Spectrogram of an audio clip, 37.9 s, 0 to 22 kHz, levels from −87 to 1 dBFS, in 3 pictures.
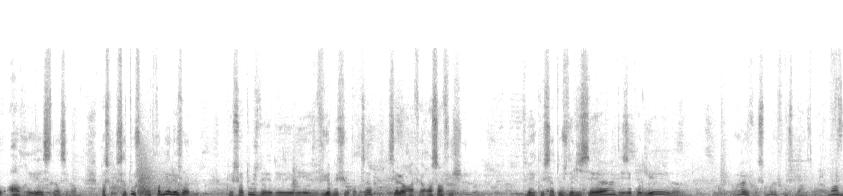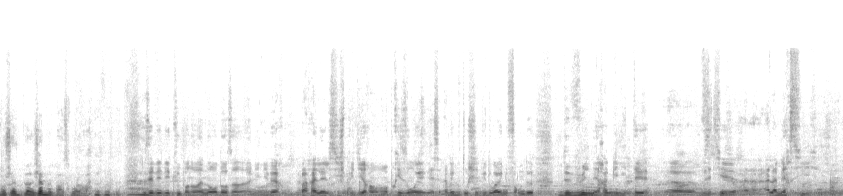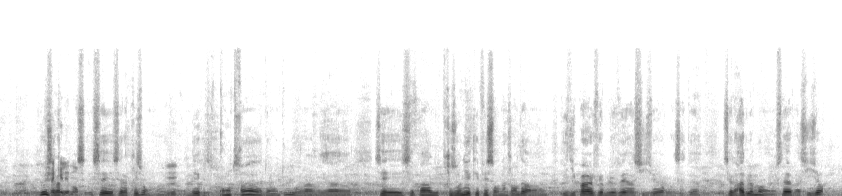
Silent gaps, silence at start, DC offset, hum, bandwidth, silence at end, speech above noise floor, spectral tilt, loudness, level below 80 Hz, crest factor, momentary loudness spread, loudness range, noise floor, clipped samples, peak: none; 0 s; under 0.1%; none; 15.5 kHz; 0 s; 21 dB; -7.5 dB/octave; -26 LUFS; -66 dBFS; 20 dB; 17 LU; 9 LU; -47 dBFS; under 0.1%; -6 dBFS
